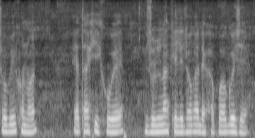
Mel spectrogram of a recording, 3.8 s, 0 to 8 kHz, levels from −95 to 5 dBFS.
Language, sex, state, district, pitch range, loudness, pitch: Assamese, male, Assam, Sonitpur, 140-150 Hz, -15 LUFS, 145 Hz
